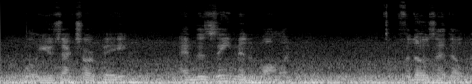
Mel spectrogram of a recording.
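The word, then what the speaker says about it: Xaman: using for example we'll use xrp and the Zan wallet for those that don't know Zan is spelled x a m n used to be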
